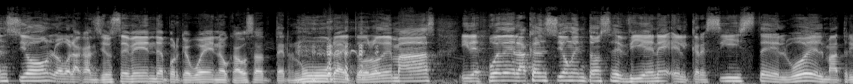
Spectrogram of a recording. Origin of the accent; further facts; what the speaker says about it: Dominican Republic; Pero a mí como dominicano me podría perjudicar decir lo que pienso porque, repito, el público dominicano es un público muy complicado.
